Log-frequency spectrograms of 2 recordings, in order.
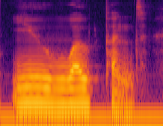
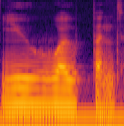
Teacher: a linking sound where we push two words together, like you opened. Can you hear? There's a little w there.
